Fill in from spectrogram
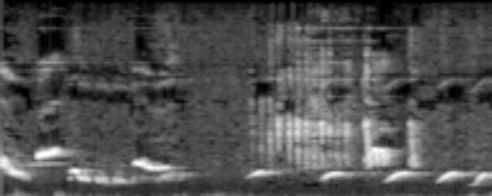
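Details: White-rumped shama singing gacor-style as a lure for young birds: a few looping whistles, then a series of short rising-and-falling slurred notes repeated about every half second. A faint low background rumble runs throughout.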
